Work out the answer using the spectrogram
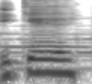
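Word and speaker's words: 池: Okay, so like basically, this part here is pronounced as ike, which I normally read as lake in English.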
